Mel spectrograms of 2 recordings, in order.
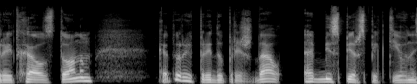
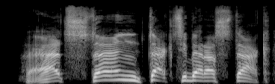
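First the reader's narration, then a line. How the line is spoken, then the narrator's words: Barked. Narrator (Russian): рявкнул тот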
